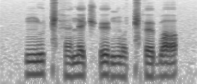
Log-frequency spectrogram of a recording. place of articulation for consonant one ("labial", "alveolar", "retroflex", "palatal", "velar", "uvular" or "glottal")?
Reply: velar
